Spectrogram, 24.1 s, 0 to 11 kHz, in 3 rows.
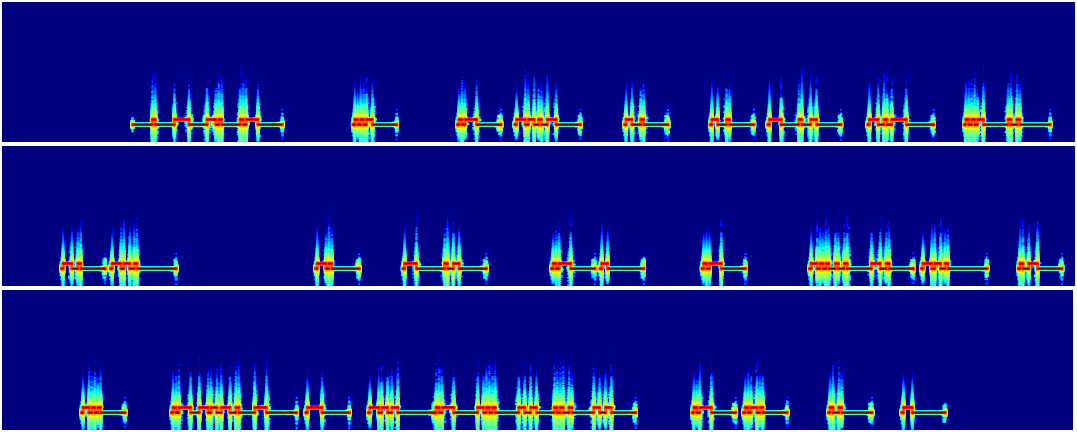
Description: TTY/TDD text telephone tones (45.45 baud Baudot), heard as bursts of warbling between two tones, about 400 Hz shift, 1600 Hz centre. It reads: THESE ACCOUNTS, HOWEVER, ARE NOT VERIFIED.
